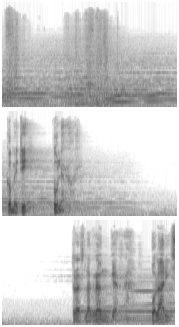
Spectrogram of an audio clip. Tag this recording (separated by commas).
Speech, Music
